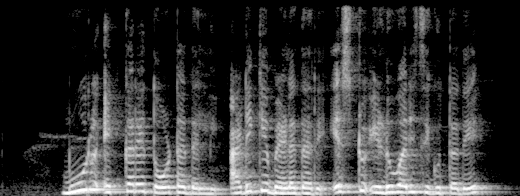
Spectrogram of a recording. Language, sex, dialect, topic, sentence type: Kannada, female, Coastal/Dakshin, agriculture, question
